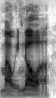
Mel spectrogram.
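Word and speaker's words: Mauigoa: NOAA Maui Noah right that's how it's pronounced Maui Noah even though it's not spelled that way or beast assistance Gordon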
